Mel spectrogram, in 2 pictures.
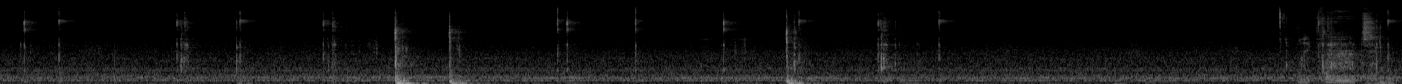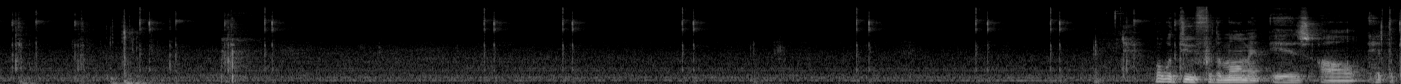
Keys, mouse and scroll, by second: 0.6 middle click, 3.9 r, 4.5-6.3 middle drag, 6.3-7.5 drag, 7.5 click, 7.9 a, 13.9-15.2 middle drag, 15.2 ctrl+s, 16.8-18.3 drag, 18.9-25.4 drag, 25.4-27.2 middle drag, 27.9-28.0 drag.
